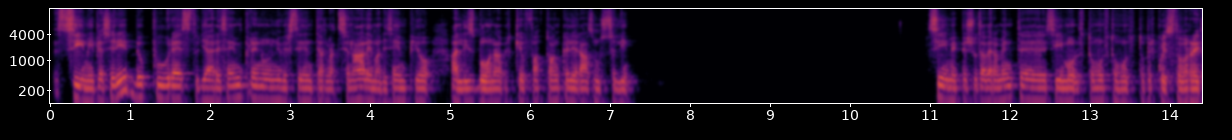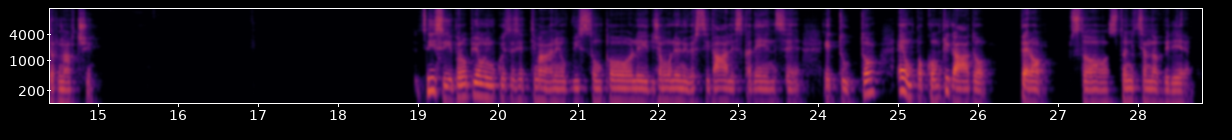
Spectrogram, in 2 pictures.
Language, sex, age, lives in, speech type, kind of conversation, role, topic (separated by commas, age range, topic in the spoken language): Italian, male, 20-24, Italy, conversation, unstructured, none, Qual è il sogno che ti motiva di più ogni giorno?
